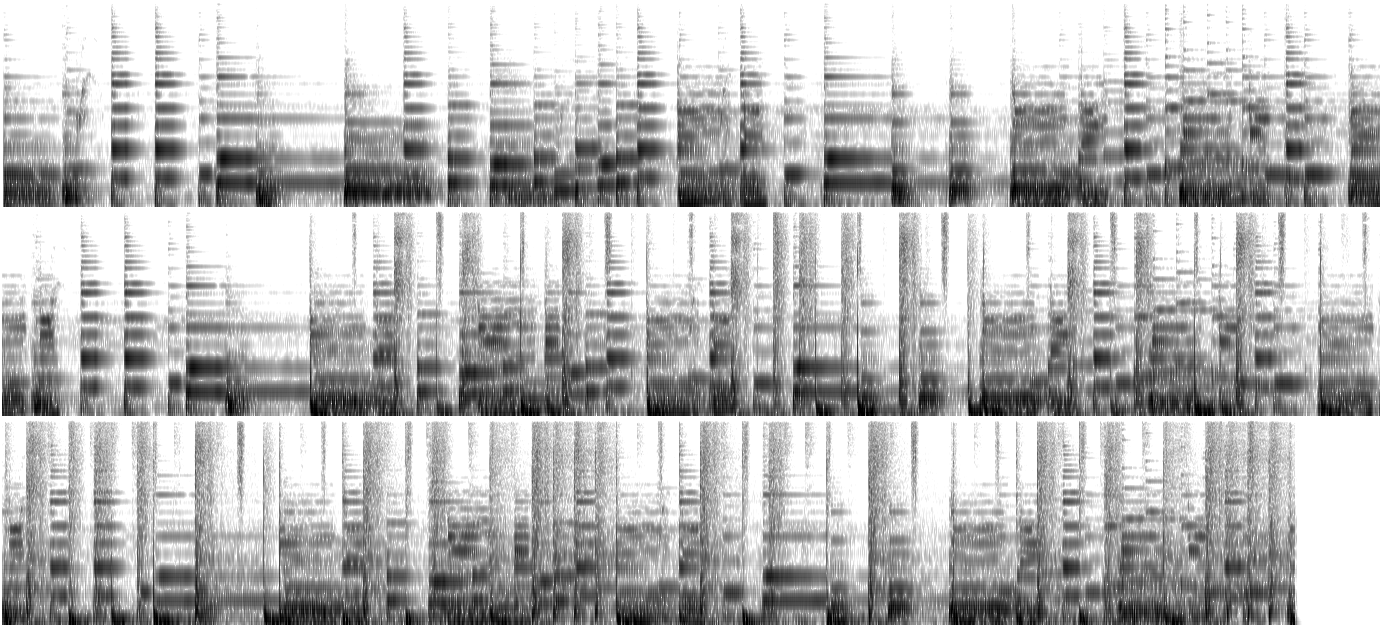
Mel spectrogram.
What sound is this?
Can be used as Background music for Radio program or any other media program (dynamic) presentation.
Jazz, R, B, RapMix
